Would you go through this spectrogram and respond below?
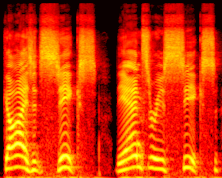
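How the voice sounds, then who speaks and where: A man voicing an excitable, slow-witted boy from a fan-fiction story, exclaiming eagerly and loudly. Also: very high-pitched, clean tone, pitched above the performer's own voice, exaggerated voice. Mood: happily excited.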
